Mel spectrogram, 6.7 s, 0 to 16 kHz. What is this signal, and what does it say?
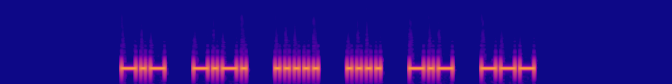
Morse code, heard as a keyed tone, about 25 wpm, spaced as for 18 wpm, 690 Hz. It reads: KC5HKO
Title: USA Call Signs - 6 Characters - 2x Character Spacing - 25wpm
